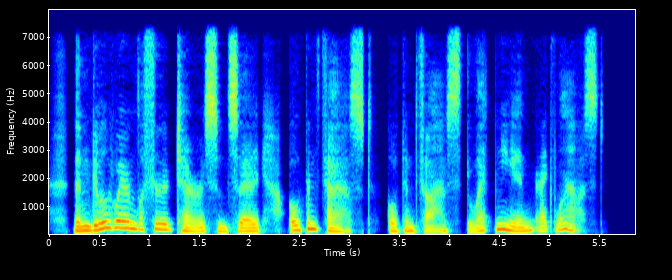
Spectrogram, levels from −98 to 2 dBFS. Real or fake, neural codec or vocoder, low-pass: fake; codec, 16 kHz, 0.5 kbps, FreqCodec, larger model; 7.2 kHz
